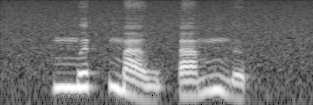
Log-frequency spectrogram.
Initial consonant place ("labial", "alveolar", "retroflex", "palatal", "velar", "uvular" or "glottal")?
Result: labial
